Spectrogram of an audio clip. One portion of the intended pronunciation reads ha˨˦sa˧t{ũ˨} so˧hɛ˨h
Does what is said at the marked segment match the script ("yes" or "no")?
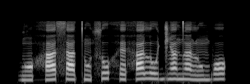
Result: yes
